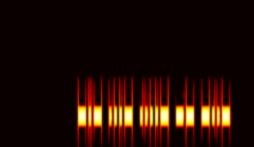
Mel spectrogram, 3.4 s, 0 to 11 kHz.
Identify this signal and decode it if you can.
Morse code, heard as a keyed tone, about 34 wpm, 700 Hz. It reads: KV4MX
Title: USA Call Signs Repeated 3x 35wpm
